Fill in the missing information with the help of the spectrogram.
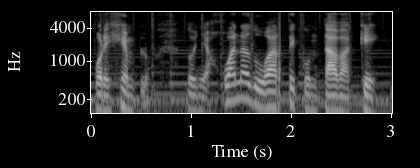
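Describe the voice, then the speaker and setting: A man's voice: medium pitch, animated, measured pace. Male narrator, mid-range voice, explains history to the viewer, guitar music behind. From Peru. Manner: storytelling, speaks directly to the viewer. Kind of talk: educational narration.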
